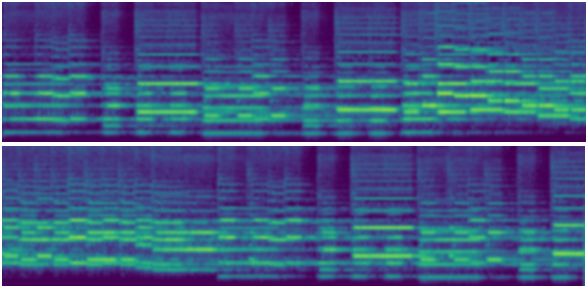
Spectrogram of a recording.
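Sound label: Duet, horn; Mozart; Duets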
